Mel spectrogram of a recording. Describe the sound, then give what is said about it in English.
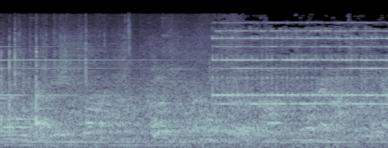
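A telephone starts ringing partway through, a steady, bright electronic trill that continues to the end over a busy background with faint clinks and indistinct voices early on. “Hand me that phone.”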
